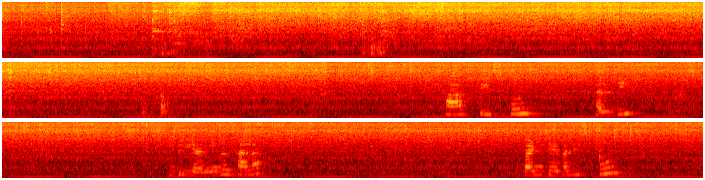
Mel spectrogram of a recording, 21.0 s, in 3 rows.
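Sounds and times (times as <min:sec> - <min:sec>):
onions sizzling in hot oil: 0:00.0 - 0:21.0
metal ladle scraping pot: 0:01.5 - 0:02.2, 0:03.6 - 0:04.0.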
